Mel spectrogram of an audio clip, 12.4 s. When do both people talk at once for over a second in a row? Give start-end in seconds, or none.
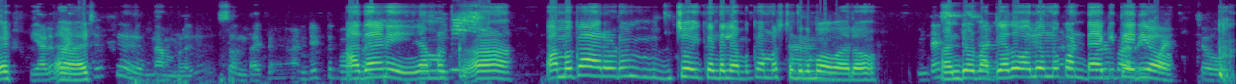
9.5-11.1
